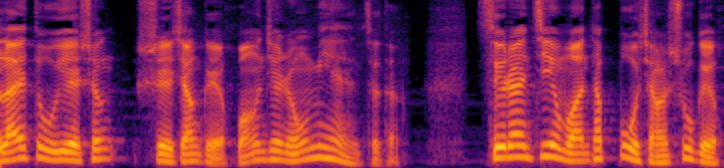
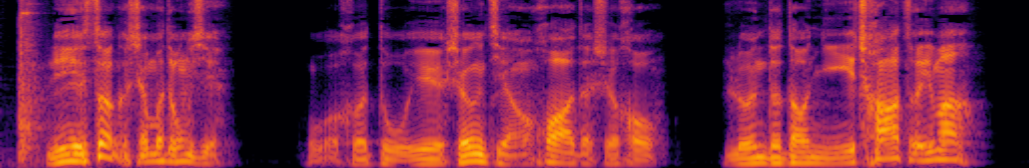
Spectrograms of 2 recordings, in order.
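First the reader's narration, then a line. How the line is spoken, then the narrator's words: Cold harsh shout. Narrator (Chinese): 黄金荣脸色一寒，顿时厉声喝道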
